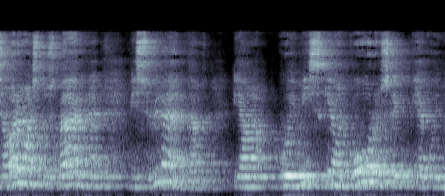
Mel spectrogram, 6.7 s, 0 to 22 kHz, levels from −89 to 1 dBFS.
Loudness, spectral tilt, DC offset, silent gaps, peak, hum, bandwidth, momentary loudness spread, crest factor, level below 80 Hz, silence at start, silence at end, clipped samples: -18 LUFS; -2 dB/octave; under 0.1%; none; -4 dBFS; none; 11.5 kHz; 11 LU; 16 dB; -64 dBFS; 0 s; 0 s; under 0.1%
